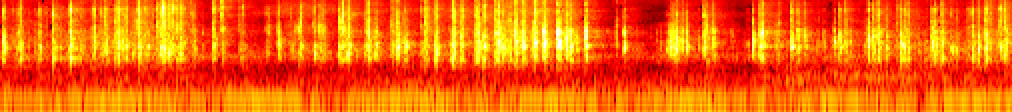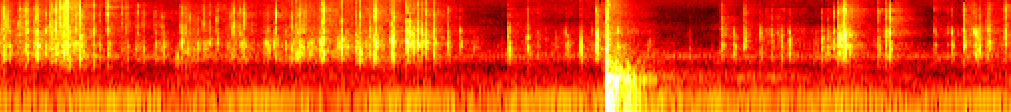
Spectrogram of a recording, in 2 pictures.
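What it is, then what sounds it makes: Plastic mechanical keyboard. Fingertips tap and press the plastic keycaps of a compact black mechanical keyboard held at an angle, producing a rapid run of bright, clacky keystrokes over a faint steady low hum. The typing eases off in the middle, and a single heavier thud stands out near the end before light taps resume.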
